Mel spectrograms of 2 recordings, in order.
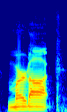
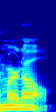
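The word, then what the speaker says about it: Murdaugh: be but I took on the new murdal Murdock murder mystery yeah Netflix season two does it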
